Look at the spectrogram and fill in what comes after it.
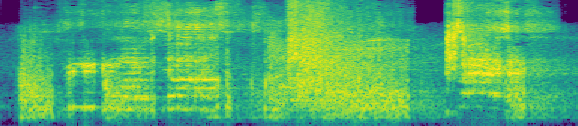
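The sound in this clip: A drop kick lands in a wrestling match, a loud, sharp thud among several other forceful impact bursts over crowd noise, with a raised voice shouting in the mix.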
